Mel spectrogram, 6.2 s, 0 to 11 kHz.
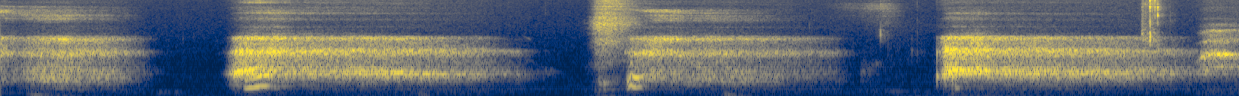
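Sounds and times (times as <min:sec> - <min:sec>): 
person imitating heavy gasping breaths of a woman: 0:00.0 - 0:06.1.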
